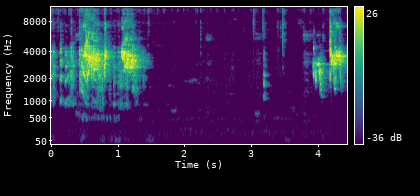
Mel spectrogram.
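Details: Pet parakeets playing, singing and talking: two bursts of harsh, scratchy chirps and squawks, one in the first second and a half and another near the end, with a near-silent gap between and a few faint short chirps.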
